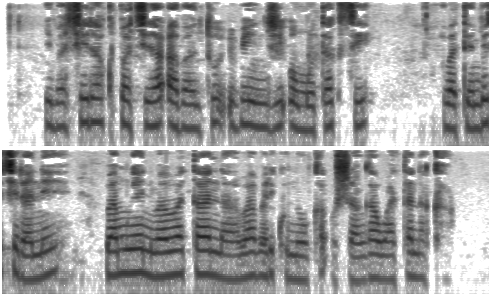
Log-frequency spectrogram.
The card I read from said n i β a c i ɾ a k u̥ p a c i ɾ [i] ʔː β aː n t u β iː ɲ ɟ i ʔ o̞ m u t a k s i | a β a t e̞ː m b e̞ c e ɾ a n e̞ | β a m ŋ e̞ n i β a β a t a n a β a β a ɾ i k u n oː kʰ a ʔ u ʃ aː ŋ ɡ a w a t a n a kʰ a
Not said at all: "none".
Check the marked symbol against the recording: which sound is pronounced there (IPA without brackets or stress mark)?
a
